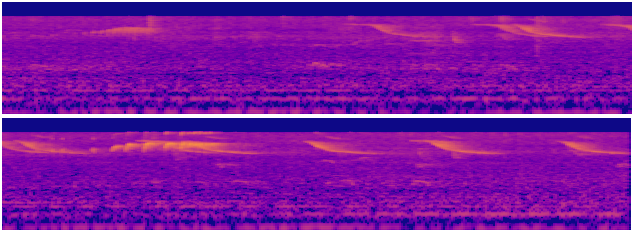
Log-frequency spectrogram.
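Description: A bird calling repeatedly: sharp whistles sliding down in pitch, about one a second, with a quick run of rapid notes around the middle.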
